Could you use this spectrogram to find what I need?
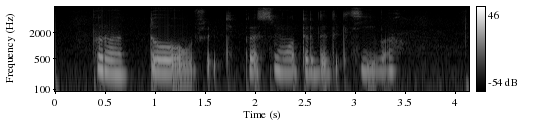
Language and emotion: Russian, sad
